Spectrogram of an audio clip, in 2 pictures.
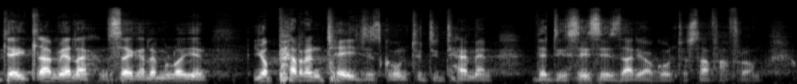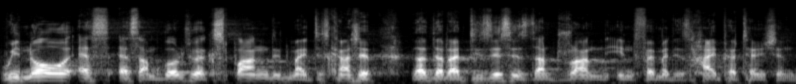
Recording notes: Men Of Hope Conference 2022 Day 3 Second Session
